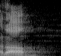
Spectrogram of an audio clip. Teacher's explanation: उच्चारण में अंत्य आकार का लोप होने लगा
